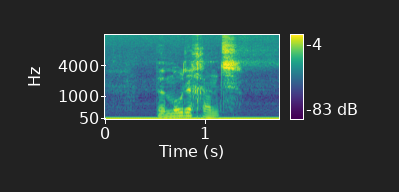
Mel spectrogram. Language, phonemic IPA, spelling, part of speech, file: Dutch, /bəˈmudəɣənt/, bemoedigend, adjective / verb, Nl-bemoedigend.ogg
- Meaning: present participle of bemoedigen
